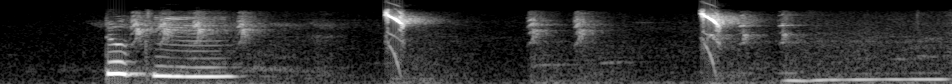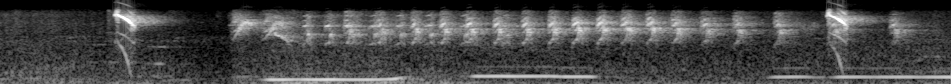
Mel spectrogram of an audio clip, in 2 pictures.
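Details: Small bird giving scattered high chirps, then a long rapid rattling chirp series from the sixth second on, cut by sharp descending whistle-like sweeps every two to three seconds over a faint low hum.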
